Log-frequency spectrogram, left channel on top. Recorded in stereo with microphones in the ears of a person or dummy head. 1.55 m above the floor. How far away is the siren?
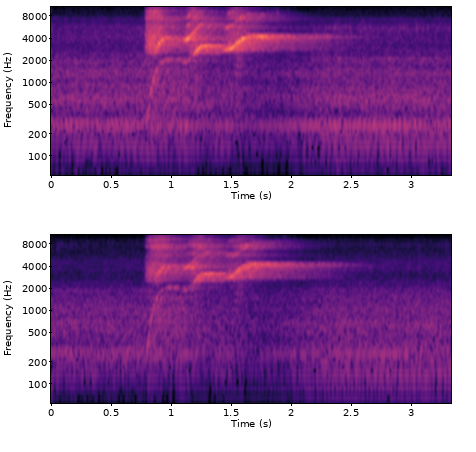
About 3 m.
